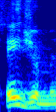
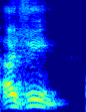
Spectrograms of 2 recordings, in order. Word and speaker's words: Hajim: It's Hajim and not Hajim. Hajim sounds better, but Hajim's much better.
